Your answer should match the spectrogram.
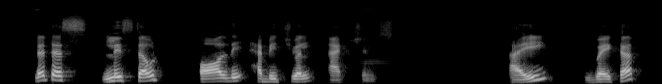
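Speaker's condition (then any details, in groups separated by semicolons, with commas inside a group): No condition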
